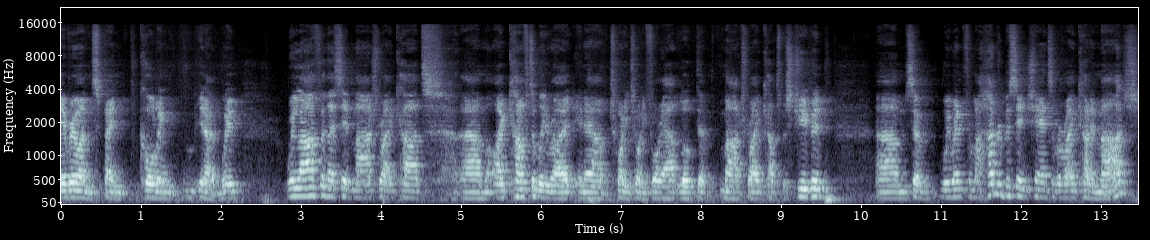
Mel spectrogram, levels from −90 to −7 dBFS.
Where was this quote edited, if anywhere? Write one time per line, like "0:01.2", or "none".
none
